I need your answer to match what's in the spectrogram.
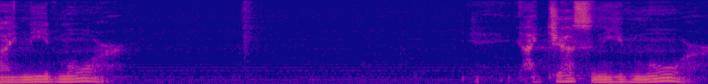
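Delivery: put-on tiny, soft, slow little-kid voice. Describing someone snuggling into your shoulder and speaking in a little bitty voice. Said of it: "in that little bitty voice of".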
